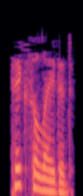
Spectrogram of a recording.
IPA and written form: 'pɪksɪ,leɪtɪd (Pixilated)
